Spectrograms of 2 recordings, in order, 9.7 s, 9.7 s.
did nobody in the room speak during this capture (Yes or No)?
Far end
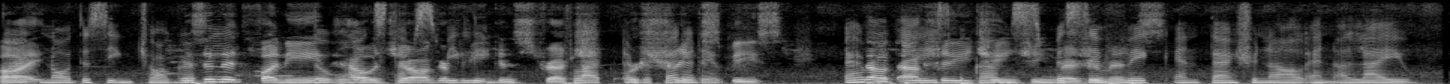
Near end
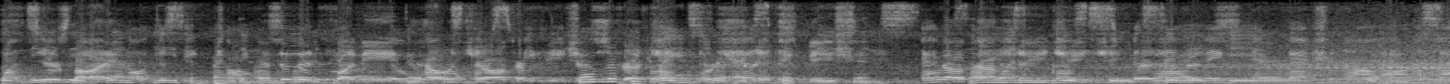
No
